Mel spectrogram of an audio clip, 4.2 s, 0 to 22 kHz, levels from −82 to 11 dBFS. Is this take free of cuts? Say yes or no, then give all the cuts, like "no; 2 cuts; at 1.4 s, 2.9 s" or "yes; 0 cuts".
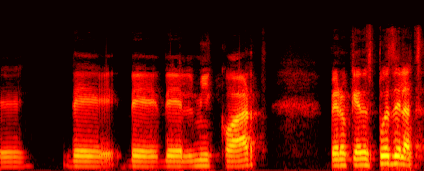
yes; 0 cuts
